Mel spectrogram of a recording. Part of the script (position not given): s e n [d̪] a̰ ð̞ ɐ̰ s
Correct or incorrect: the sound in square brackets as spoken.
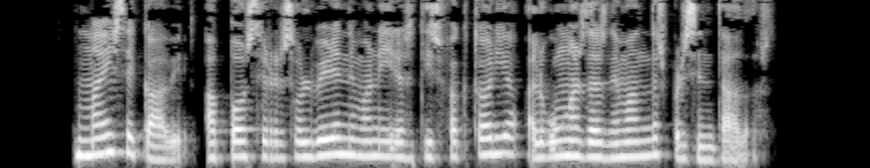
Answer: incorrect: t̪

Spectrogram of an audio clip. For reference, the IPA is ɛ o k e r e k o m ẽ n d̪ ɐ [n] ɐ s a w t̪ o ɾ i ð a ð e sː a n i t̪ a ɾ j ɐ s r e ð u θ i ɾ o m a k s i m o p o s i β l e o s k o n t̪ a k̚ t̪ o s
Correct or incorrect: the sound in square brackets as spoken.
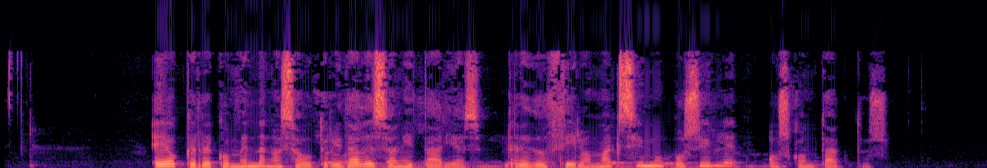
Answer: incorrect: ŋ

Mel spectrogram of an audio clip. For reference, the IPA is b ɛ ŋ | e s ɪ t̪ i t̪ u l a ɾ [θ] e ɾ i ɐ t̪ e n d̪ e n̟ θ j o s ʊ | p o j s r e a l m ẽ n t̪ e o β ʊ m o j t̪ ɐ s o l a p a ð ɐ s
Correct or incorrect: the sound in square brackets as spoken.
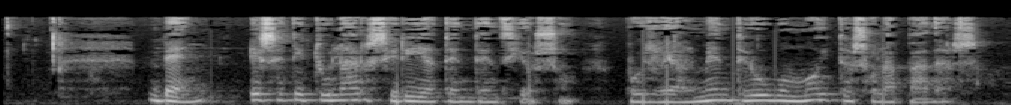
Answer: incorrect: s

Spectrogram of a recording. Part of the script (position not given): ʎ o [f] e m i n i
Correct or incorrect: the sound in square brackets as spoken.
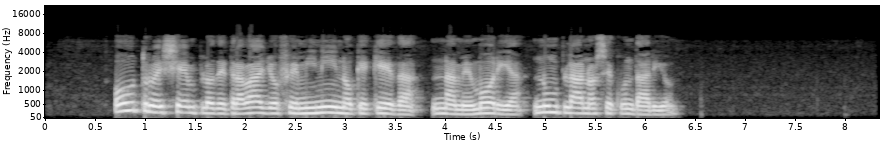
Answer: correct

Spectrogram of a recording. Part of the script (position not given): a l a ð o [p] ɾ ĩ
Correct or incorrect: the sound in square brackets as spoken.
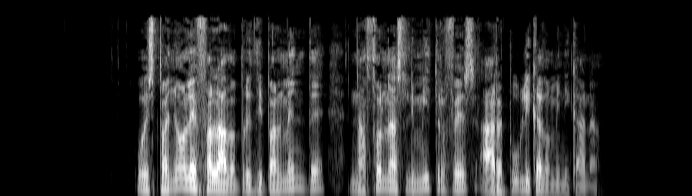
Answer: correct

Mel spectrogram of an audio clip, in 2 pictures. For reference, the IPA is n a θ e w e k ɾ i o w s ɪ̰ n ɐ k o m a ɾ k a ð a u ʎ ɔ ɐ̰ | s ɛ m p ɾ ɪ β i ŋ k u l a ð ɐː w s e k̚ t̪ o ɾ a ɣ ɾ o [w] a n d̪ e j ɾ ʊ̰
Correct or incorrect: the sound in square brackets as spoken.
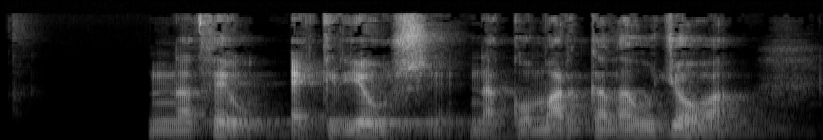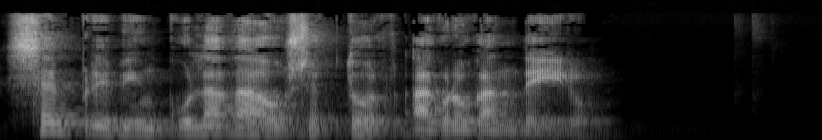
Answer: incorrect: ɣ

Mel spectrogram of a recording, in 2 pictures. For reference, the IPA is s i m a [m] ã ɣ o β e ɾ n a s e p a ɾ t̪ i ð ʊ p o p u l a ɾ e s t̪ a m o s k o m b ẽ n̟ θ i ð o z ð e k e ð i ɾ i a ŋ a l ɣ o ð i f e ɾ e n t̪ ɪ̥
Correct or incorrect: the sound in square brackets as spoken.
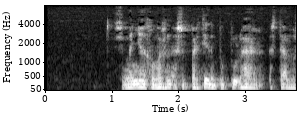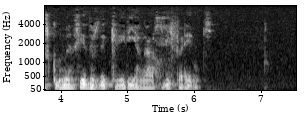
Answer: incorrect: ɲ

